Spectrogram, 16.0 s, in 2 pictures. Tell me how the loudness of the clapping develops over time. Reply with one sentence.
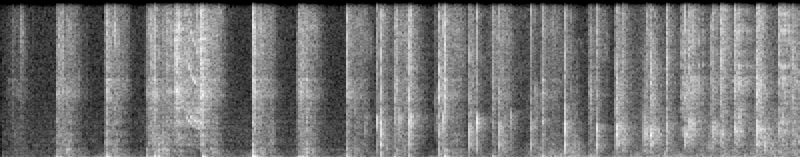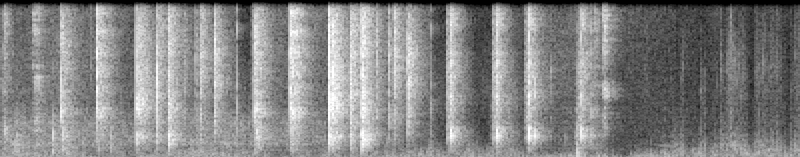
The loudness of the clapping goes up.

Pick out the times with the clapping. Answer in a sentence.
You can hear the clapping from 3.6 to 13.9 s.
